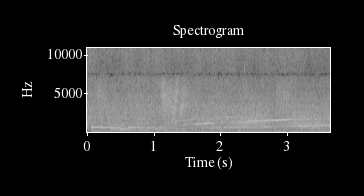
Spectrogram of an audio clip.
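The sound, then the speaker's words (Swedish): A ship's emergency siren wails during a pirate attack, sweeping up and down in pitch through a steady low rumble of engine noise, loud and continuous without any talking. “Medan sirenen för nödsituationer tjuter springer överstyrman Shane Murphy ner på däck.”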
